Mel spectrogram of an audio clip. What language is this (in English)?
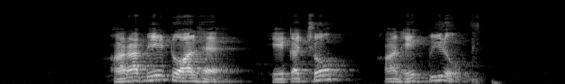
Marwari (Pakistan)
